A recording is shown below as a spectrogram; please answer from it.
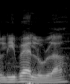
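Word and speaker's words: libèl·lula: Therefore, we can just put an accent mark on the stressed syllable. Or "libel·lula": "li-bel*-lu-la".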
